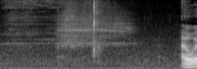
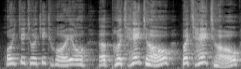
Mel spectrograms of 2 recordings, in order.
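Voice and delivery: high-pitched caricature Irish babble; mock Irish accent; 12 semitones higher than usual. People making fun of his Irish roots, mock Irish accent. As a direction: mimic bullies squealing fake Irish, much higher. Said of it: "and they go".

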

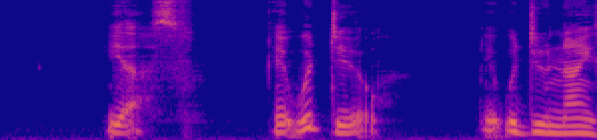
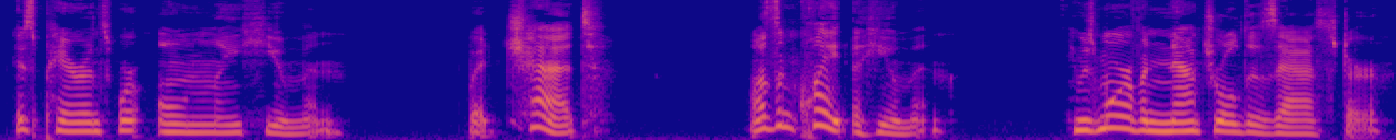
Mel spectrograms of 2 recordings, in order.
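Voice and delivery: plain reading voice

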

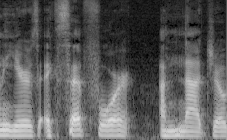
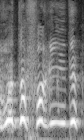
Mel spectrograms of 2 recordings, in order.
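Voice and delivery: very high, loud mock disbelief; exasperated outburst; 10 dB louder than usual. Man to the cop on his phone, high exasperated yell. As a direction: yell incredulously at someone slacking.

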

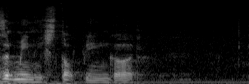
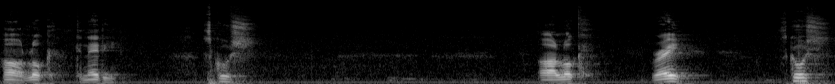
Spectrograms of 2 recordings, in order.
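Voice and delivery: playful god voice; 4 dB louder than usual. Pretend. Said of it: "Imagine myself being God".

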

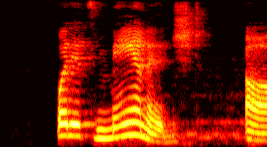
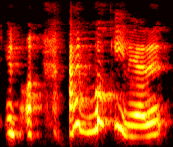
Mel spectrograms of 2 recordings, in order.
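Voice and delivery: laughing; 8 semitones higher, faster than usual. Real, not acted. Laughing over the DNA result.

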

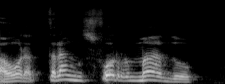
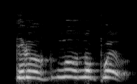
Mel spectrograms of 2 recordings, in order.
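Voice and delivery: whining refusal; 13 semitones higher than usual. Acted. Thirsty man protesting.

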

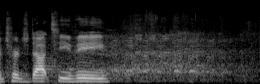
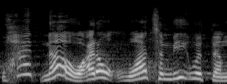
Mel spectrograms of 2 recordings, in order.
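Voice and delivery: surprised; 8 semitones higher than usual. Retold or imitated. Refusing the staff request.

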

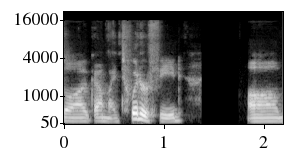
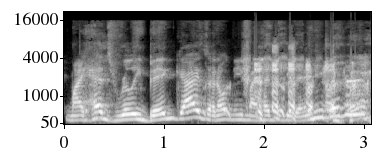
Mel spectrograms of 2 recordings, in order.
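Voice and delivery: louder, higher, laughing self-mockery; laughing modesty; 6 semitones higher, 5 dB louder than usual. Organizer telling fans his head is big, laughing. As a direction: joke about your big head. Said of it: "I was like".

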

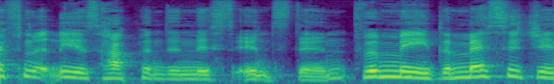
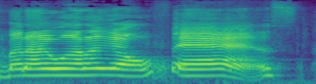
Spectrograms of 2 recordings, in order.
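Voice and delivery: whiny protest; 6 semitones higher, 4 dB louder than usual. Retold or imitated. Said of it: "I was like".

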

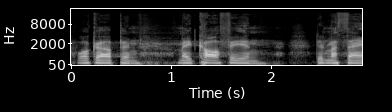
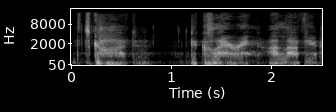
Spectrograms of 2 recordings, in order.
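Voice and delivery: breathy whispered declaration. Real, not acted. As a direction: whisper it like a secret. Whispered aside.

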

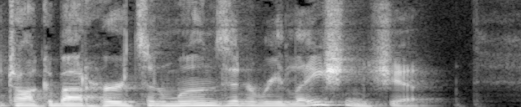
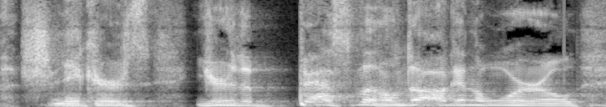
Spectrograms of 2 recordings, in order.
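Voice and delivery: gruff, louder scolding tone; scowling; 4 semitones higher, 3 dB louder than usual. Retold or imitated. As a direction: growl the compliment like a reprimand. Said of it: "I could scowl and say".

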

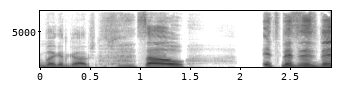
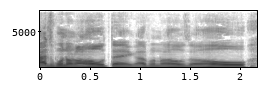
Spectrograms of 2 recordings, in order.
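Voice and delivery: ordinary talk

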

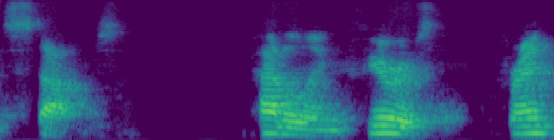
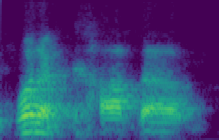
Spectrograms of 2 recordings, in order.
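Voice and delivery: ordinary delivery, nothing marked

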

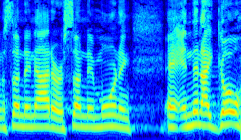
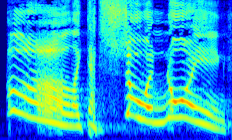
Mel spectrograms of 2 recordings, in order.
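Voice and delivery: higher, louder, slow exasperated complaint; annoyed groan; 8 semitones higher, 6 dB louder, much slower than usual. Retold or imitated. Tired dad woken at night by the baby, annoyed groan. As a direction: groan it like you've just been woken.

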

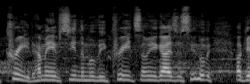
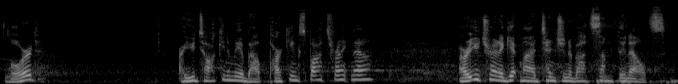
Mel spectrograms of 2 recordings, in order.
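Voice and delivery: hushed wonder; 4 semitones lower, 12 dB quieter than usual. Retold or imitated. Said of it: "And I thought".

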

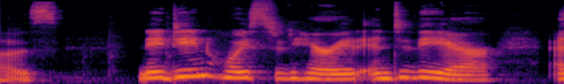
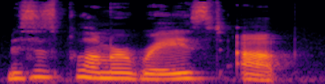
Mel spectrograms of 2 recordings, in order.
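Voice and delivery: usual speaking voice

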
